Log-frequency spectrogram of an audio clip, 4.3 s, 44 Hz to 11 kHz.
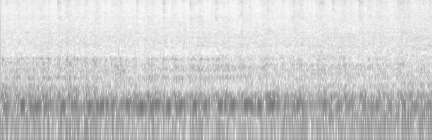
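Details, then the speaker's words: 2001 Camaro SS, cam and bolt-ons, out of gear with a light rev: deep choppy lope at roughly four pulses a second, no knocks or ticks. A healthy cammed V8. "just rev it up just a little bit not too bad for what's done to it it's basically a cam bolt-on car doesn't sound too gosh darn shabby"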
